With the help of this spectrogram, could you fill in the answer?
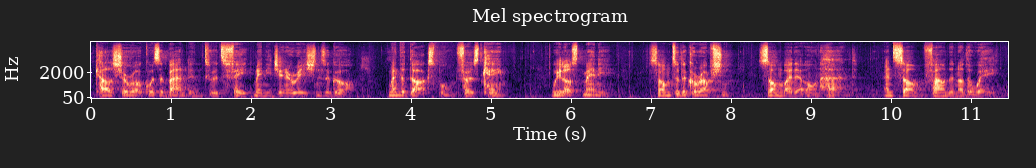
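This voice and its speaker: A man voicing a solemn, guarded dwarf guide in a video game, speaking in formal, measured, cryptic phrases. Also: sits low, fairly even intonation, a bit bright, slight background noise. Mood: solemn, grave. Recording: music behind the voice. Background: game soundtrack music.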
